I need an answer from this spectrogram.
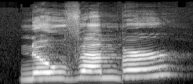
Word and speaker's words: November: November, three syllables as well, same ending, ber. Here we start with no, no, as in I said no. Then them, that's the primary stress, November, November. And then finally we have the month of December, December.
